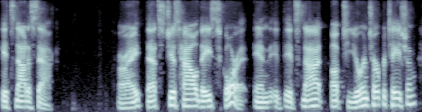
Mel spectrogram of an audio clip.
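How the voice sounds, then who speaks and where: A man's voice: medium pitch, normal speed, a bit bright, dry recording. A man in his thirties co-hosting a sports podcast over a video call, ranting in an assertive, insistent way. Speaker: podcast co-host. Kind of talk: casual sports podcast chat. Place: home room.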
